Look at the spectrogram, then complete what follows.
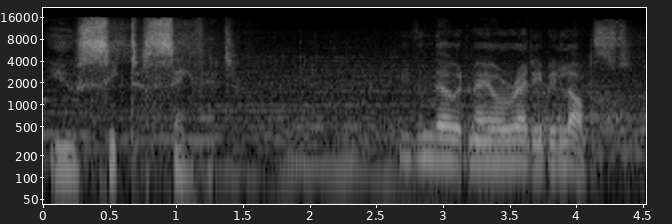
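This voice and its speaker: A woman's voice: low voice, a little slow. A woman voicing an imperious, mocking spider spirit in female form, with a commanding, taunting delivery. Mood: taunting, probing. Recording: music behind.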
